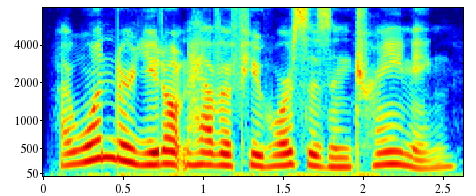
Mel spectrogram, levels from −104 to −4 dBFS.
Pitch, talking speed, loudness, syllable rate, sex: 210 Hz, 230 wpm, -16 LUFS, 5.4 syllables/s, female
